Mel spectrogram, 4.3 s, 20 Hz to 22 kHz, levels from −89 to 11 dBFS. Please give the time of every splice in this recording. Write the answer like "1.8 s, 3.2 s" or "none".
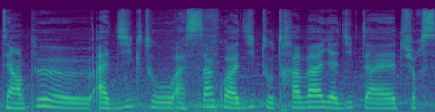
none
